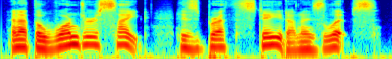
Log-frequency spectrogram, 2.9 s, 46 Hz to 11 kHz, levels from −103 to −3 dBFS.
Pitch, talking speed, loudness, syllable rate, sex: 145 Hz, 225 wpm, -19 LUFS, 4.7 syllables/s, male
